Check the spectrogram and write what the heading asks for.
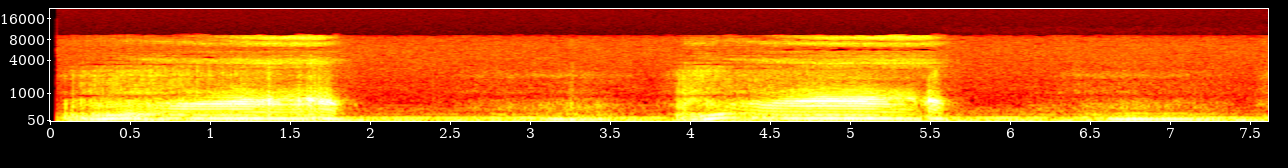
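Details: Sleep recording made with the SnoreLab snoring app: two loud, rattling inspiratory snores about four seconds apart with quieter breathing between, roughly 15 breaths a minute; snoring.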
